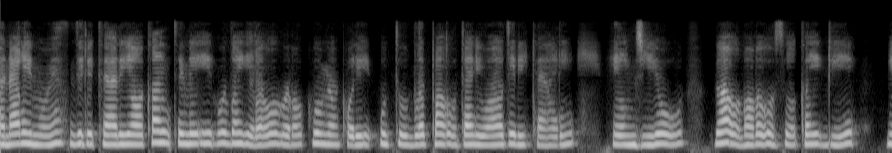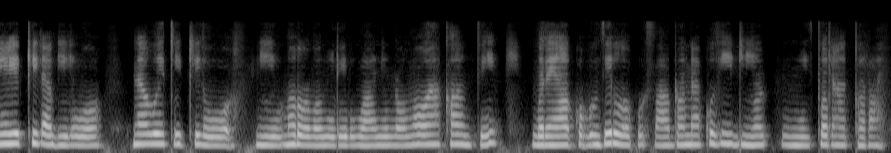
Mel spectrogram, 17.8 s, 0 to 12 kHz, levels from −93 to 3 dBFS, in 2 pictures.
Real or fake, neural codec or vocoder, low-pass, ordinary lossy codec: fake; codec, 16 kHz, 0.5 kbps, FreqCodec, larger model; 7.2 kHz; none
